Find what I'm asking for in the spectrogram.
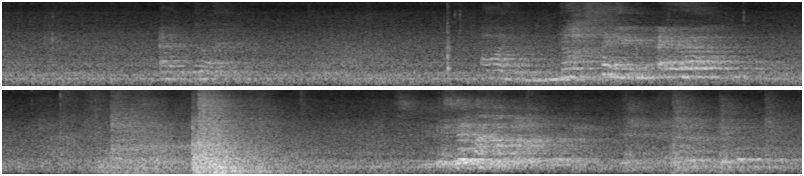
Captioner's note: brief laughter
